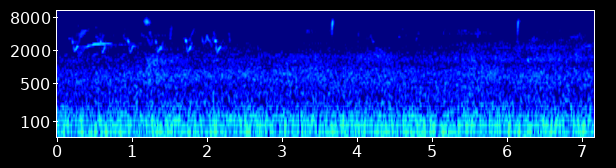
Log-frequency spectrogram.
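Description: Outdoor pondside ambience: a steady low rumble with birds chirping, a quick run of short calls in the first second and a half, then a few single chirps.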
